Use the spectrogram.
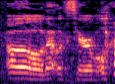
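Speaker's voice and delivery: laughing at the ruined sauce. Real, not acted. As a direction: chuckle through the words. Sauce turned out badly.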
